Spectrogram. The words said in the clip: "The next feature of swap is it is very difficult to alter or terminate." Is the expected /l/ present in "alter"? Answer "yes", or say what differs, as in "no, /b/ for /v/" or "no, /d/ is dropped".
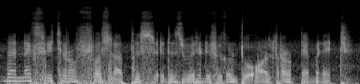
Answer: yes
